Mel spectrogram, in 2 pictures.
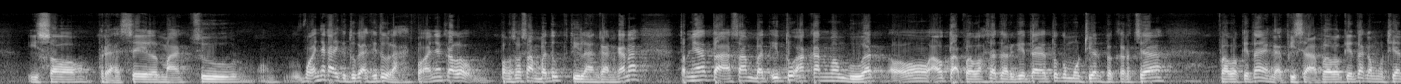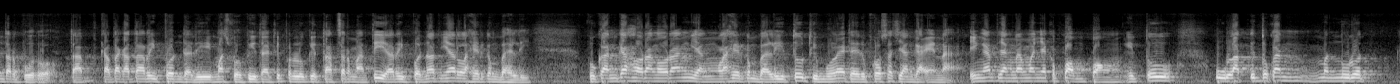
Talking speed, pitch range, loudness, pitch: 155 wpm, 120-155 Hz, -11 LUFS, 130 Hz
